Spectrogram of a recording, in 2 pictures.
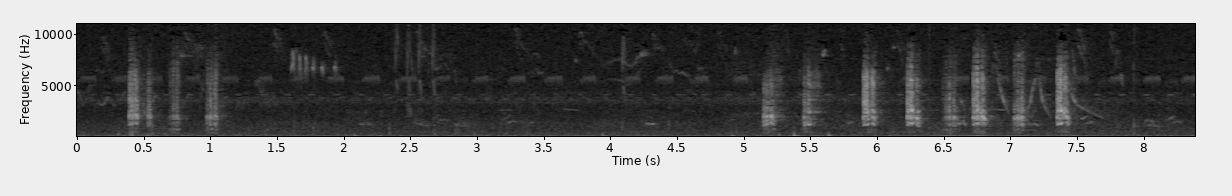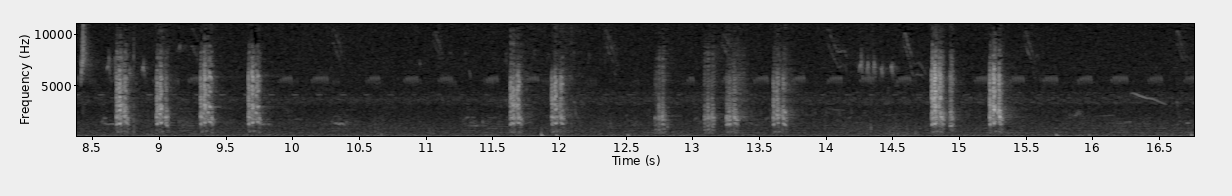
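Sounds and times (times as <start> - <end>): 
high insect drone in the Pantanal: 0.0 - 16.7
Southern crested caracara giving harsh rasping notes in the Pantanal: 0.3 - 3.5, 4.2 - 10.6, 11.2 - 15.6.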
